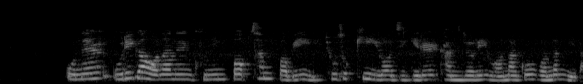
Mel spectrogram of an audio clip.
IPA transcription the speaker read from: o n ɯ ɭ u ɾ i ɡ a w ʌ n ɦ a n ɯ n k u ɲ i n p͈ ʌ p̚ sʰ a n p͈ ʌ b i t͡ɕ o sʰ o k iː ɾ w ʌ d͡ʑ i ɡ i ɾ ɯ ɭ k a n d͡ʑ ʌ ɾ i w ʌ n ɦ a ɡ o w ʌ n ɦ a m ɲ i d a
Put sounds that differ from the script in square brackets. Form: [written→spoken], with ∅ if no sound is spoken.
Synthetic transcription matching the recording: o n ɯ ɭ u ɾ i ɡ a w ʌ n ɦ a n ɯ n k u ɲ i n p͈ ʌ p̚ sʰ a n p͈ ʌ b i t͡ɕ o sʰ o [k→kʰ] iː ɾ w ʌ d͡ʑ i ɡ i ɾ ɯ ɭ k a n d͡ʑ ʌ ɾ i w ʌ n ɦ a ɡ o w ʌ n ɦ a m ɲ i d a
